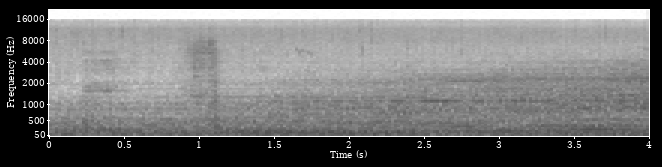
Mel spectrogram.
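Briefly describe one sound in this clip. Objects clink as a woman rummages in a low cupboard.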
